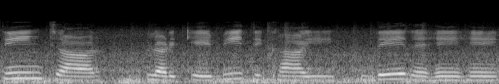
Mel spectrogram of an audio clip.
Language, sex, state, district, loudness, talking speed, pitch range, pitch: Hindi, female, Madhya Pradesh, Dhar, -15 LUFS, 95 wpm, 185-210 Hz, 190 Hz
